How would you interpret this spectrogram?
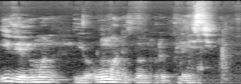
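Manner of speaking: normal talking voice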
